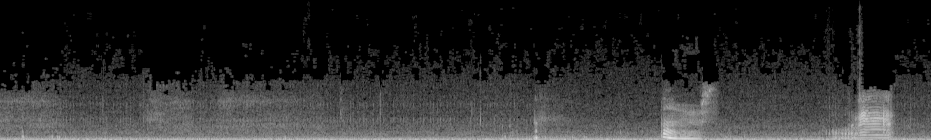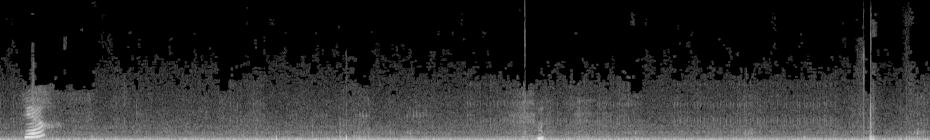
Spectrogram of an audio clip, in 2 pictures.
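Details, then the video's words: Butters, a male pet cat, meows while being brushed. Three drawn-out, wavering meows come close together in the middle, then one faint short meow later. There are soft brushing sounds and a low background hum. "Brushing My Cat While He Meows"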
